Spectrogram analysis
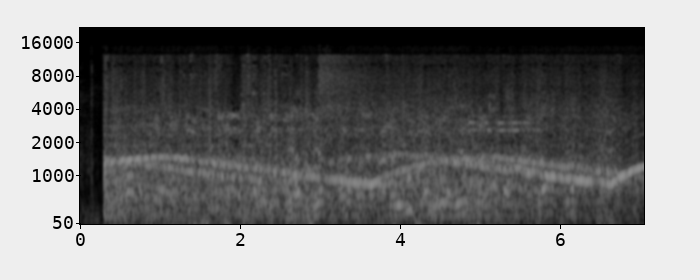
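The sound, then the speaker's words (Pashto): Ambulance sirens in Gaziantep, Turkey, carrying wounded to hospitals after a suicide bombing at a wedding: a loud, continuous wail that slowly sweeps up and down in pitch, repeating over steady street noise. “دا د هغه امبولانسونو ژغونه دي چې د غازی انتاب په سیمه کې زخمیان روغتونونو ته انتقالوي.”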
